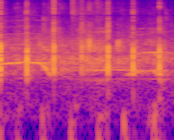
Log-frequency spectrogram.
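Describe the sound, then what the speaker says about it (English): Audience applause at a convention fan panel, scattered claps with sharp individual hits over a crowd murmur and faint voices. "So please give a round of applause"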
